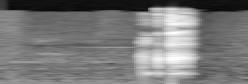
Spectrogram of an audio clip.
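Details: A single abrupt, voiced gulping catch, a hiccup, against quiet room noise, from a young man groggy after wisdom teeth removal.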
